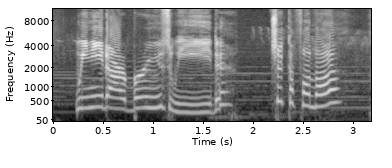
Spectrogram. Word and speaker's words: Chick-fil-A: Chickfila. It's pronounced Chick-fil-A.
